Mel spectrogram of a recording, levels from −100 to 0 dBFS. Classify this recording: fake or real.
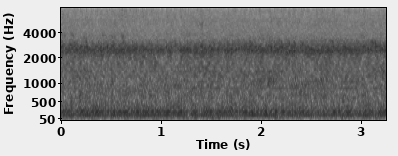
fake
